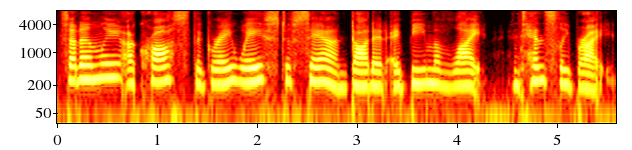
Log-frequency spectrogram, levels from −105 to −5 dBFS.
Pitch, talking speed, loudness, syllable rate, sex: 220 Hz, 150 wpm, -19 LUFS, 4.2 syllables/s, female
